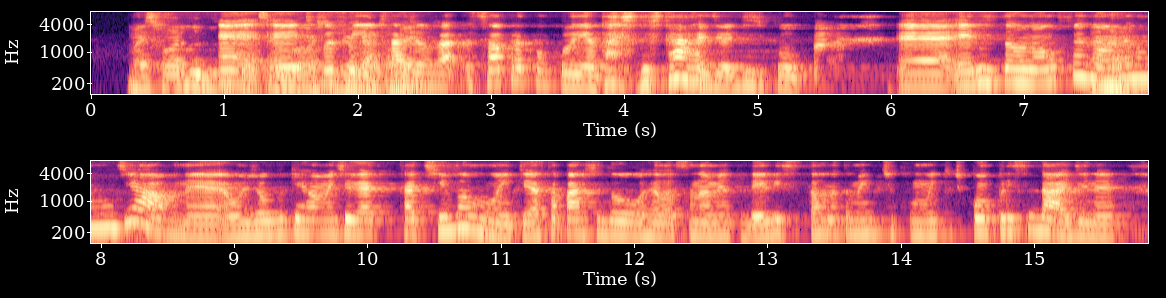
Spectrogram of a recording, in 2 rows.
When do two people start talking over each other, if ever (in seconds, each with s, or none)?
0.9 s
